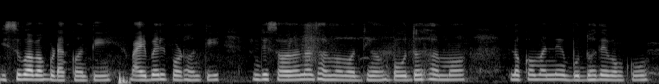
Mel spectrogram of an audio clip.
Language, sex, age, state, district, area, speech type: Odia, female, 18-30, Odisha, Koraput, urban, spontaneous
